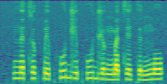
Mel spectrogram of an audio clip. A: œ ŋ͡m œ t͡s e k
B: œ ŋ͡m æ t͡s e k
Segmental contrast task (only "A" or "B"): B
